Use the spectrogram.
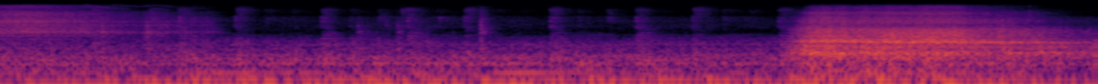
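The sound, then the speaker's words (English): A single deep breath, a loud airy rush that rises out of a quiet stretch of faint, regular clicking and holds for over a second. “Take a deep breath for me, ladies and gentlemen.”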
